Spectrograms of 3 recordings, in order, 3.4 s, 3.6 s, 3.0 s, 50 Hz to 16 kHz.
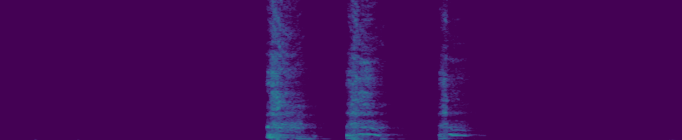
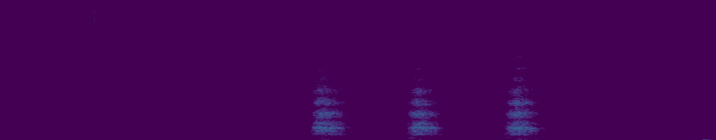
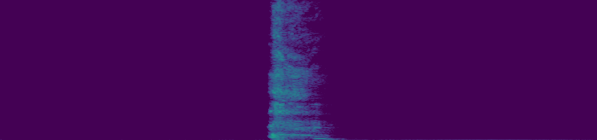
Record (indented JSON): {
  "three_cough_length": "3.4 s",
  "three_cough_amplitude": 4948,
  "three_cough_signal_mean_std_ratio": 0.32,
  "exhalation_length": "3.6 s",
  "exhalation_amplitude": 802,
  "exhalation_signal_mean_std_ratio": 0.35,
  "cough_length": "3.0 s",
  "cough_amplitude": 7468,
  "cough_signal_mean_std_ratio": 0.25,
  "survey_phase": "beta (2021-08-13 to 2022-03-07)",
  "age": "18-44",
  "gender": "Female",
  "wearing_mask": "No",
  "symptom_none": true,
  "smoker_status": "Never smoked",
  "respiratory_condition_asthma": false,
  "respiratory_condition_other": false,
  "recruitment_source": "REACT",
  "submission_delay": "1 day",
  "covid_test_result": "Negative",
  "covid_test_method": "RT-qPCR",
  "influenza_a_test_result": "Negative",
  "influenza_b_test_result": "Negative"
}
